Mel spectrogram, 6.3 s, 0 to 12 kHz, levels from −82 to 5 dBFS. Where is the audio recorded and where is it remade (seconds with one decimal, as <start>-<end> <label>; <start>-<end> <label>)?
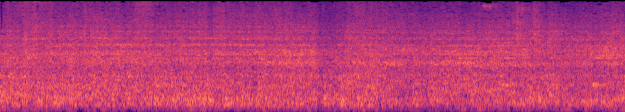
0.0-6.3 recorded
